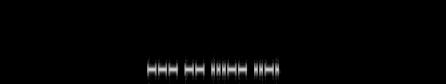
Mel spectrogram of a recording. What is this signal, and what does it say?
Morse code, heard as a keyed tone, about 47 wpm, 700 Hz. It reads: OM3F
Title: DXCC-100 Call Signs - 4 Characters - Repeated 2x - 45wpm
